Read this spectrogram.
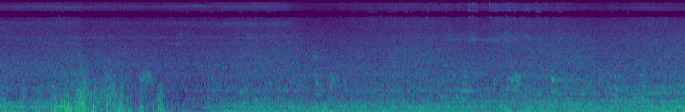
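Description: A train rumbles past close by, its wheels clattering on the rails.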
